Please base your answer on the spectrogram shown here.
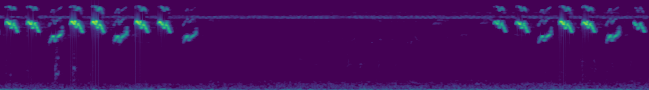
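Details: Cinereous tit belting its loud 'wucit wucit' song to stir a rival into singing: quick high chirped pairs, each set ending on a lower downslurred note, in two bursts separated by about three seconds of quiet.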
